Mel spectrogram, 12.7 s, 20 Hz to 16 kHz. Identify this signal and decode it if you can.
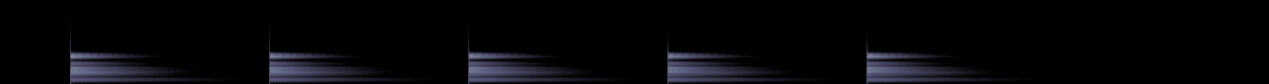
Clock strike, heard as a bell. 5. Five o'clock.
